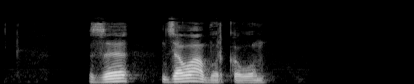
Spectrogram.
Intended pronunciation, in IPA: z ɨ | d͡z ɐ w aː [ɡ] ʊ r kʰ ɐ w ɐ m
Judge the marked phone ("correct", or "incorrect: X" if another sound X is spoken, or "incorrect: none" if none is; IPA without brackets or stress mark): incorrect: b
